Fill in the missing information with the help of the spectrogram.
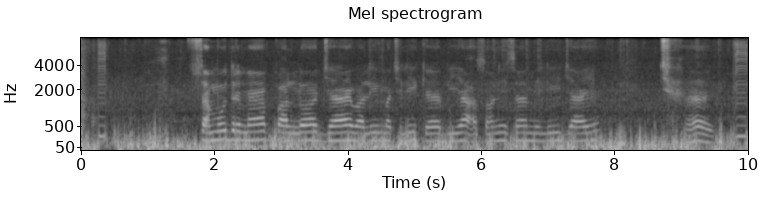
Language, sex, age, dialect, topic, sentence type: Maithili, male, 36-40, Angika, agriculture, statement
